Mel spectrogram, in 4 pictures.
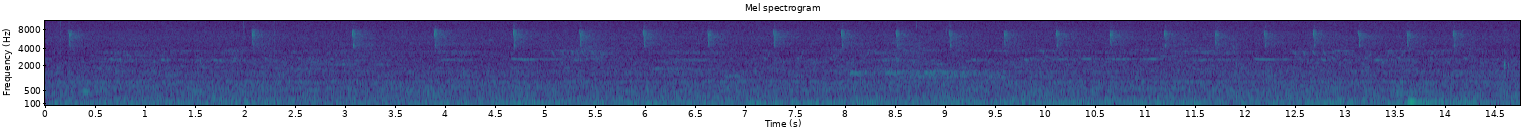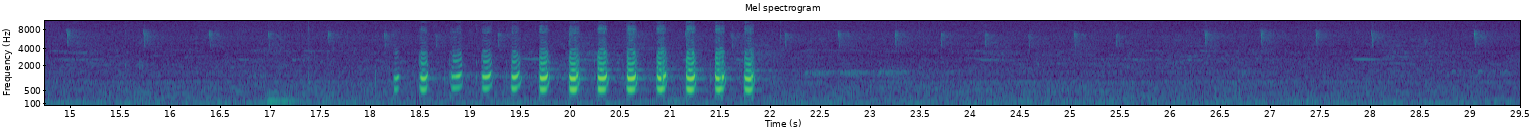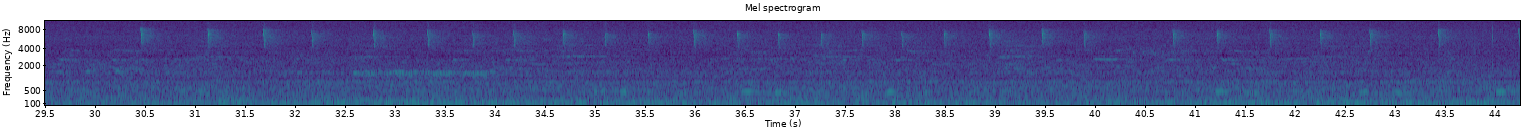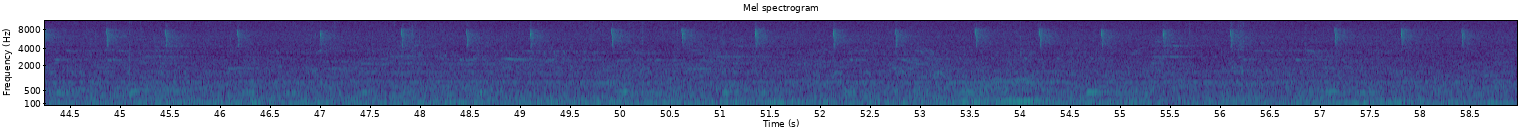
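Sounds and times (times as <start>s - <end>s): turkey call yelps: 18.2s - 21.9s.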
